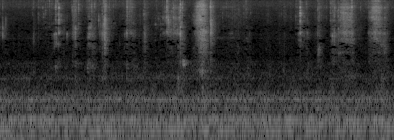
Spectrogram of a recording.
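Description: A person chewing and biting food close to the microphone, with scattered short crunches and mouth clicks. A steady low hum runs underneath.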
